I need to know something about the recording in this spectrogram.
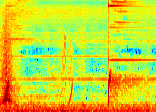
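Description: Three short cartoon pop sound effects, each gliding quickly upward in pitch, from an on-screen subscribe / bell / like button animation, over faint background music.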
